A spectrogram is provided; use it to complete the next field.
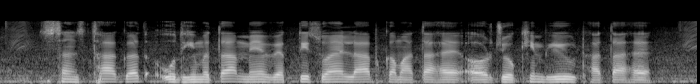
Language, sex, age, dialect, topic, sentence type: Hindi, male, 25-30, Kanauji Braj Bhasha, banking, statement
